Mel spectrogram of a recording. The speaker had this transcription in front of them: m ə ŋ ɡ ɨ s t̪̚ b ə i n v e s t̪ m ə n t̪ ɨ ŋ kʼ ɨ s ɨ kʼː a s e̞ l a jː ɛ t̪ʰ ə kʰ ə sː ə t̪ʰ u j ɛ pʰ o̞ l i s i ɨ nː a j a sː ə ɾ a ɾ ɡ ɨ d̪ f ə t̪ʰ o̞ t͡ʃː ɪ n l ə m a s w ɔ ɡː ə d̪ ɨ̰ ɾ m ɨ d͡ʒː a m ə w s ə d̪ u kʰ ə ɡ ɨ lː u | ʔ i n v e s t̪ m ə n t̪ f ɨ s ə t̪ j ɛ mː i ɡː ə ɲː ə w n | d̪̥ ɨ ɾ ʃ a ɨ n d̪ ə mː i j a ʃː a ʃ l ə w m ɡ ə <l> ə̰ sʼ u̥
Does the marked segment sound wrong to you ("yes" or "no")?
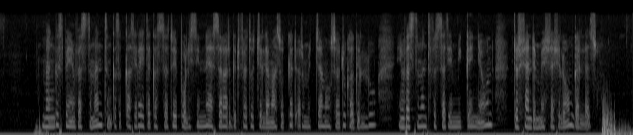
yes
